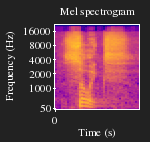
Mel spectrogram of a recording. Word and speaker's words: Sioux: Soix. I know that OUX usually is silent. That X is silent, like soul or.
